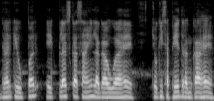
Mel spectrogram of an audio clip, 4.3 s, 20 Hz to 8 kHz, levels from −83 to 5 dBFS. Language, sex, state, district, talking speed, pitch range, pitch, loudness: Hindi, male, Chhattisgarh, Bastar, 225 wpm, 145-155 Hz, 150 Hz, -16 LUFS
